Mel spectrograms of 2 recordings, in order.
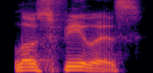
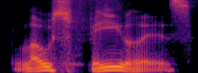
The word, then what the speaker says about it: Los Feliz: Everyone here says Los Feliz instead of Los Feliz. I would look at that and say Los Feliz, but isn't that? But they pronounce it here Los Feliz. Yeah, if you say it the other way, you're not from here. It's Los Feliz. It's Los Feliz. Yeah. Yeah, but the proper pronunciation is Los Feliz if you were in Spanish.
